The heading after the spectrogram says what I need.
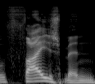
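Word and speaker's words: Theismann: So, uh, the player known as Joe Thesman became Joe Thyman to rhyme with Heisman and they came up short to Jim Plunkett.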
